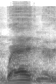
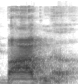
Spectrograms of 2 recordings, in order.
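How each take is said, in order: First: The name is said the English way. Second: The name is said the German way. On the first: The speaker calls it wrong. "You you don't say Wagner" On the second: The speaker calls it right. "you say Wagner"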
